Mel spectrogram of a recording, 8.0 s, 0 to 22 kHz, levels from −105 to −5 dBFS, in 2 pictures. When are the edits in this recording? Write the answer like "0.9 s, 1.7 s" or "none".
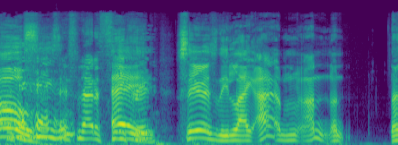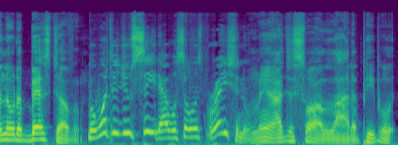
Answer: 2.8 s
